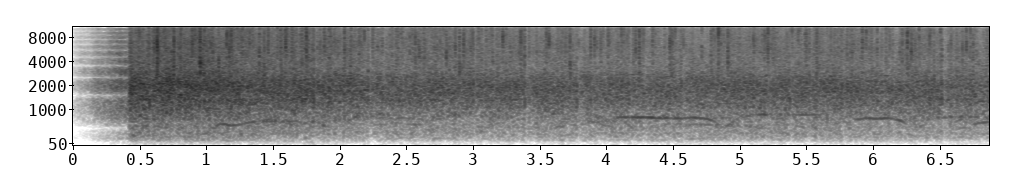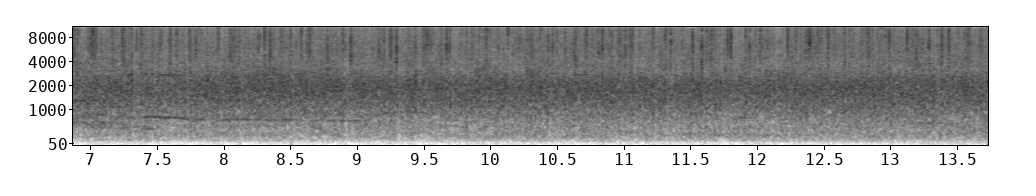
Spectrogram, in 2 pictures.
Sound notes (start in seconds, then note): 3.0 applause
